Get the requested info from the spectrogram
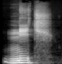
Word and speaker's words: niche: And to put it on a bumper sticker, as our friend Keith would say, niche rhymes with rich for a reason.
